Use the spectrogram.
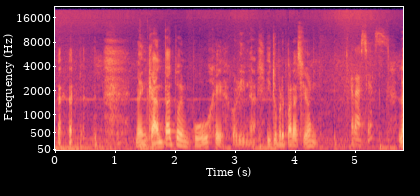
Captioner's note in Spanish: Risas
